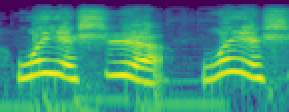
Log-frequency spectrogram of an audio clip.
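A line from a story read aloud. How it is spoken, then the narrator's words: Happy shouting. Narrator (Chinese): 我这个朋友……心里可高兴了，就跟着喊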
